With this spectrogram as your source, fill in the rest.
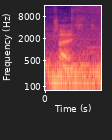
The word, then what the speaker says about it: Cześć: Cześć. Am I pronouncing it right?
